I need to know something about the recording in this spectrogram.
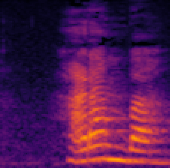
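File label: "grandfather", Santali, female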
